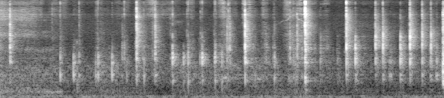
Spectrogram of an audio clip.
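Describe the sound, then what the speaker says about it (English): Buttons on a Fanatec DD Pro sim racing wheel clicking up, down and pressing in, a quick irregular series of sharp plastic clicks heard close against a quiet room. "These do not turn, but they click up and down. They press in."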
